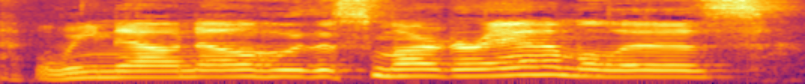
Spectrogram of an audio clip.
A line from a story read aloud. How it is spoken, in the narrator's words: he laughed and said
